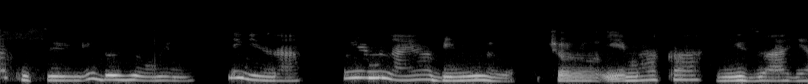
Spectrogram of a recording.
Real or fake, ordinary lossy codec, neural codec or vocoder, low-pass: real; none; none; 5.4 kHz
